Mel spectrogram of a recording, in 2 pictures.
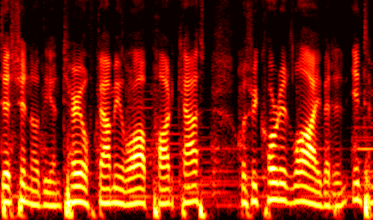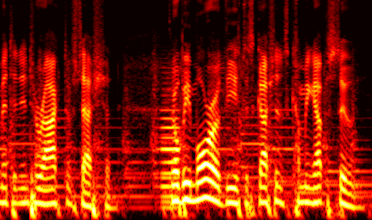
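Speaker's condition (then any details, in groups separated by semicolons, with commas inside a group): No condition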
